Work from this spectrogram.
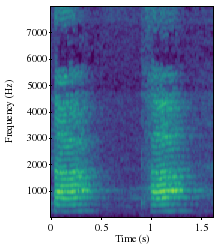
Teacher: तो आपकी जो जीभ होती है वह आपके दांतों को स्पर्श करती है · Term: दंत वर्ग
